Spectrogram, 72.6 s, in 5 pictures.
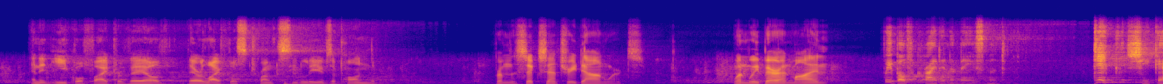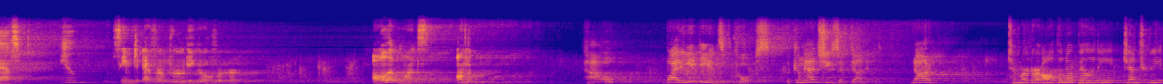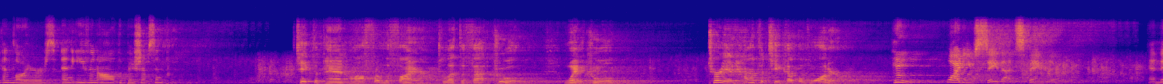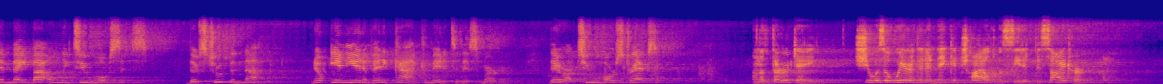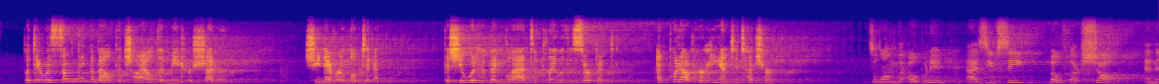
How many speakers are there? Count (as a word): seven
